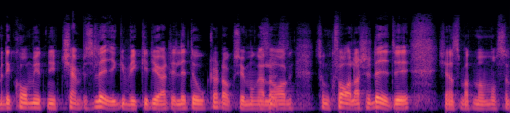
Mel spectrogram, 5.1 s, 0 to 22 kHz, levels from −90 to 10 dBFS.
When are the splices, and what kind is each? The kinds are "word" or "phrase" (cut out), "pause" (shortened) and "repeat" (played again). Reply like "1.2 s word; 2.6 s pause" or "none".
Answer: none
